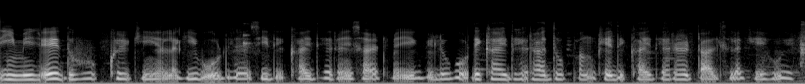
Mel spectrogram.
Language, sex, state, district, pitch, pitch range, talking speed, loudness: Hindi, female, Uttar Pradesh, Hamirpur, 245 Hz, 230-270 Hz, 225 wpm, -22 LUFS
